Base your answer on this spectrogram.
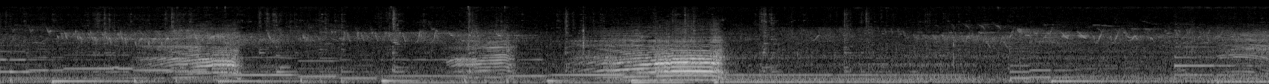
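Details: Village cattle herd being driven toward the livestock pen through a rice field ditch, giving several drawn-out, rising-then-falling moos at irregular intervals, over steady background music.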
